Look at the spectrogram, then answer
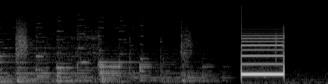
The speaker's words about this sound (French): Laissez-nous un message vocal sur Facebook et nous vous publierons. La parole est à vous après le bip sonore.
